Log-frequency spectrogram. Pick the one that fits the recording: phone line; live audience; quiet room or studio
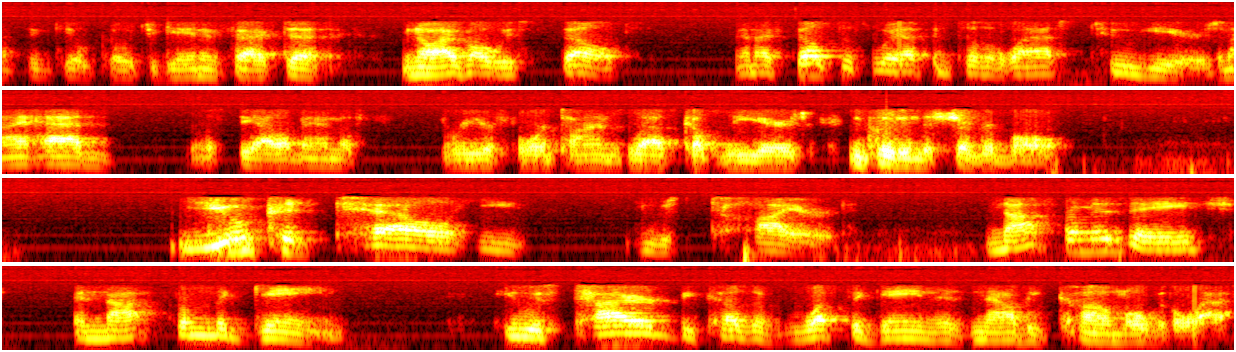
phone line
